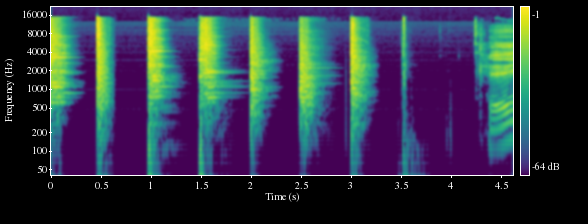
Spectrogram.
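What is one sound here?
Sharp electronic zaps from a game tool sound in a quick, even series, then stop.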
